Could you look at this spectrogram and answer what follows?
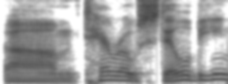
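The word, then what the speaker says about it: pterostilbene: from the purple varietal of fruits, fruit skins, taro stilbene, which is spelled PTERO, STILBENE, quercetin, bioflavonoids.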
